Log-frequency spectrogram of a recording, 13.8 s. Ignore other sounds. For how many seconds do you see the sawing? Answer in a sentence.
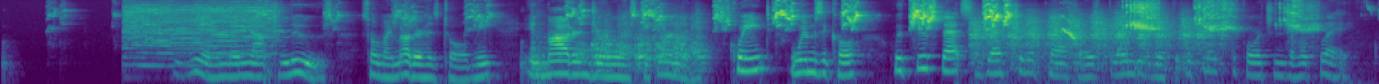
You can hear the sawing for 6 seconds altogether.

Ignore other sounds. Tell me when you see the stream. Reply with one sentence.
The stream can't be heard in this clip.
